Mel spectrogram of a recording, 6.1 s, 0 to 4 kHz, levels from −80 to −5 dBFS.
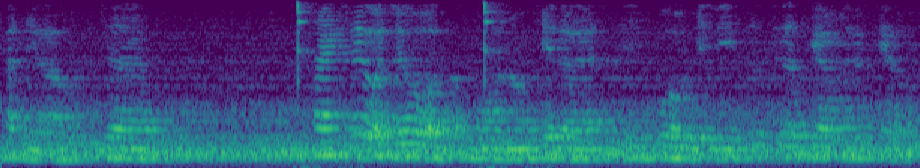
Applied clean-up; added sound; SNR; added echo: none; Cutlery, silverware; 16 dB; reverberation time 0.9 s.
